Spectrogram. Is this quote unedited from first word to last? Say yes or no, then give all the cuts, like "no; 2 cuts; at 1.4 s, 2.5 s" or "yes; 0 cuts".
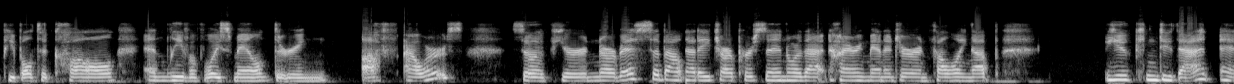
no; 1 cut; at 6.9 s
